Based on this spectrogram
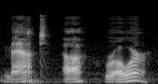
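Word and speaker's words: Mataroa: So it's, thanks for the mention in episode 14, but Matt Aroa, a Polynesian word, is pronounced Mat-a-rower.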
